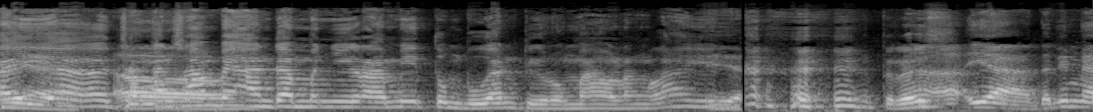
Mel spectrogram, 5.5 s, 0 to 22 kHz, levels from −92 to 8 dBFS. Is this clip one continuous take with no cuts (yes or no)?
no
